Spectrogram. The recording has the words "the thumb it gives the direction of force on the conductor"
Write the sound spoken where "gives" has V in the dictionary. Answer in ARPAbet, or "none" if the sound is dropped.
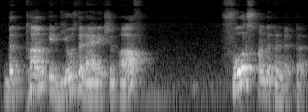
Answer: none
